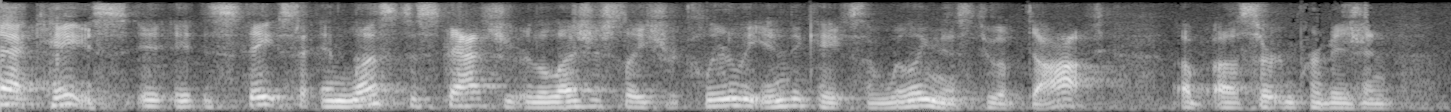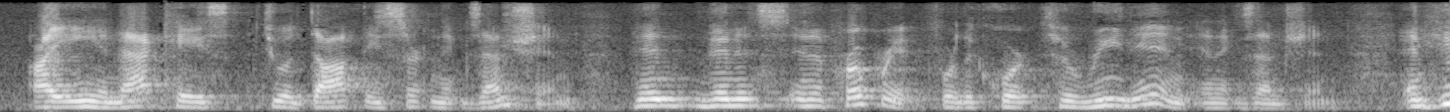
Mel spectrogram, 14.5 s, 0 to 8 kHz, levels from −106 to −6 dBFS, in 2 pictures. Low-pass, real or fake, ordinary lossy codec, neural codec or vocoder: 7.2 kHz; fake; AAC, 32 kbps; vocoder, 44.1 kHz, 128 mel bands every 256 samples, BigVGAN v2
